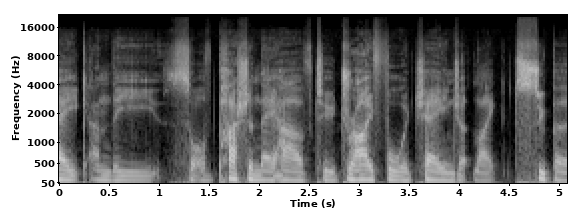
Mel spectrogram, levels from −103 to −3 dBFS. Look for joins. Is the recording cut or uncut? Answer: uncut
